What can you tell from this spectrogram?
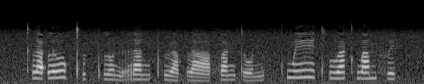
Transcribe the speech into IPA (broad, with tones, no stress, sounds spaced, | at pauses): kʰ l a˦˥ ʔ l ɤː˥˩ p̚ tʰ ɯ˨˩ k̚ pʰ l o˨˩ n r a˧ n pʰ ɯ˩˦ a̯ p l aː˩˦ f a˥˩ ŋ t o˦˥ n | kʰ w eː˥˩ tʰ u˦˥ a̯ kʰ w a˥˩ m f e˥˩ k̚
